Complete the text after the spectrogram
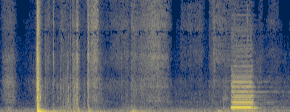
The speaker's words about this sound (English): Honking at my dog to stay out of the trash.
